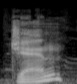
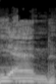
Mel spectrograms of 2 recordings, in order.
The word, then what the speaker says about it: Jen: And she's like, Jen? He goes, oh, it's not yen. I thought it was yen.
